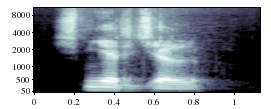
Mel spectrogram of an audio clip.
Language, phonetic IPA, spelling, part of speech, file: Polish, [ˈɕmʲjɛrʲd͡ʑɛl], śmierdziel, noun, LL-Q809 (pol)-śmierdziel.wav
